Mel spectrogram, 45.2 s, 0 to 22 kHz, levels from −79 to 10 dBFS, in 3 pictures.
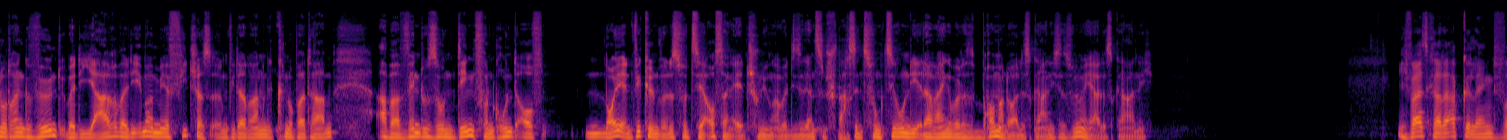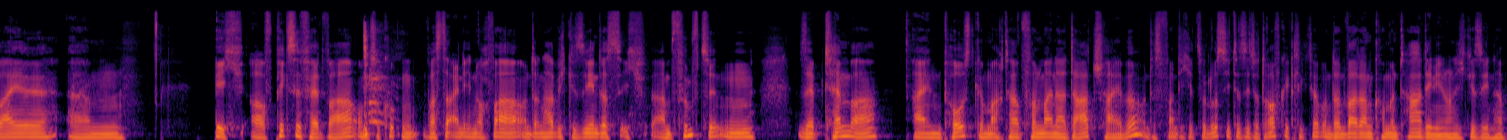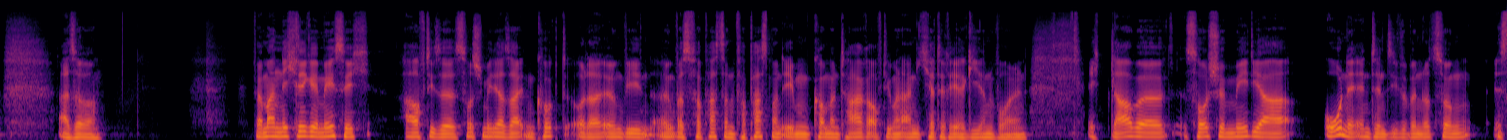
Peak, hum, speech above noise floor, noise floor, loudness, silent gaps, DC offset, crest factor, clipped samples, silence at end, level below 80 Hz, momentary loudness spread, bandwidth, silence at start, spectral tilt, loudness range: -4 dBFS; none; 60 dB; -82 dBFS; -22 LUFS; none; under 0.1%; 18 dB; under 0.1%; 0 s; -42 dBFS; 9 LU; 15.5 kHz; 0 s; -6 dB/octave; 3 LU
